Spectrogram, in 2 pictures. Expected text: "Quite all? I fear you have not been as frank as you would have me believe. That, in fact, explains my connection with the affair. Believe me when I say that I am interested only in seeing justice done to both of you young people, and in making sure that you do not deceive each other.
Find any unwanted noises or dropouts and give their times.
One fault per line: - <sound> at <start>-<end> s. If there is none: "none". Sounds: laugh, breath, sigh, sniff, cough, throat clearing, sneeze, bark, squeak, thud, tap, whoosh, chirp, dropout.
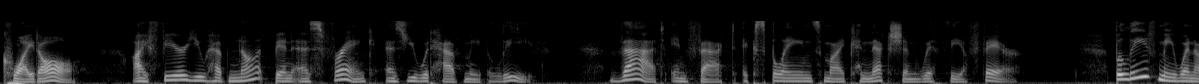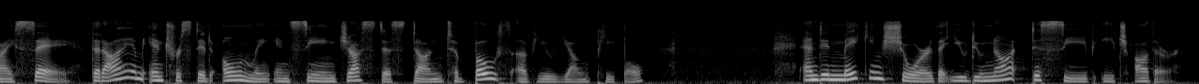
none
